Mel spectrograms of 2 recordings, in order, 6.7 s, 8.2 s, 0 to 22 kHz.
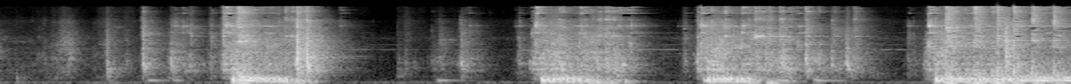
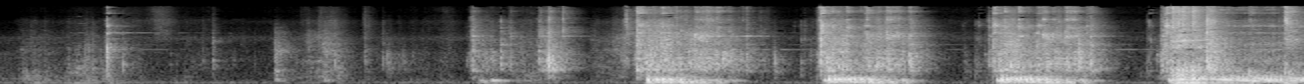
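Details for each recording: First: Ported Farmertec 288 kit chainsaw with a lightweight piston and a free-breathing, hollow-sounding pipe. Short, sharp blips from idle snap to a high scream and drop back cleanly; a crisp, healthy saw that lights up on the trigger. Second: Stock Farmertec 288 kit chainsaw, later found almost out of fuel despite seeming to have some. It fires in short uneven bursts, revving then dying about once a second and won't hold steady; the owner first thought it needed a tune.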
